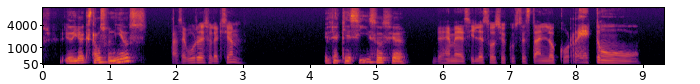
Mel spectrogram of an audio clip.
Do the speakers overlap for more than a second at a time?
No

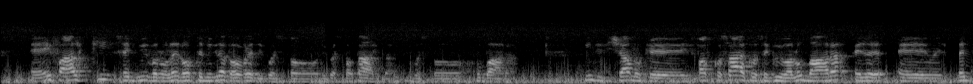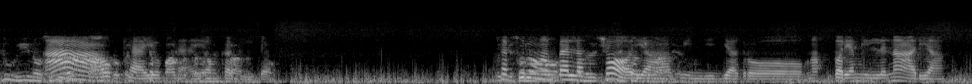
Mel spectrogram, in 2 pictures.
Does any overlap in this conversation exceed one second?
Yes, from 10.2 s

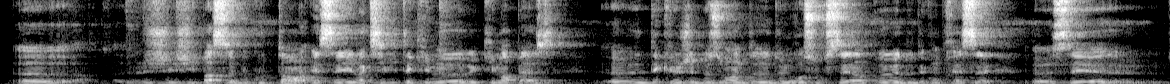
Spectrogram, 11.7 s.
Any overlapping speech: No

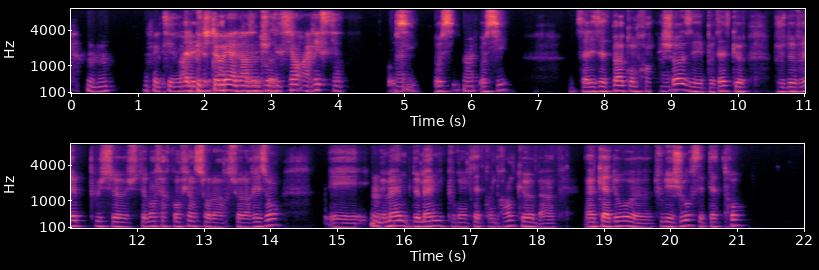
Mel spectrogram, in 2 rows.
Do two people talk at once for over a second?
Yes, from 1.7 s

